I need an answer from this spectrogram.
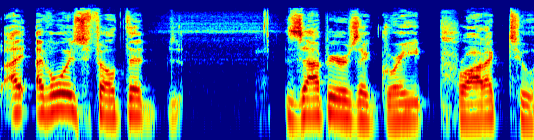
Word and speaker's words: Zapier: Uh Zapier I always heard Zapier makes you happier.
